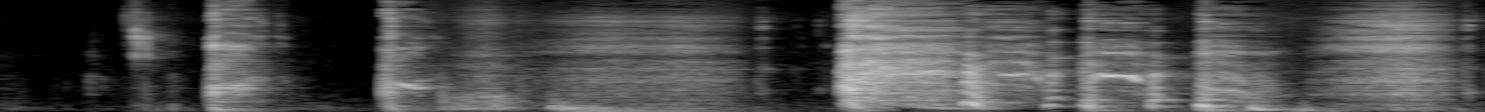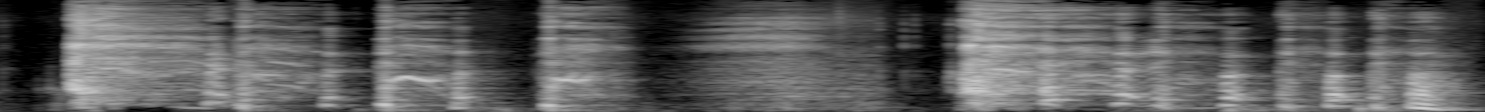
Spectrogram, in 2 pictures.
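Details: Evening coughing and gagging in an adult whose poor old lungs "continue to protest": repeated harsh coughing bursts with retching, gagging sounds between them.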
